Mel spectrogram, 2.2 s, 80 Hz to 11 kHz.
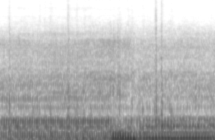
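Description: A Kawasaki ER6F Ninja 650 motorcycle engine runs loud and close with a steady drone, then rises briefly in a short rev before settling back.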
